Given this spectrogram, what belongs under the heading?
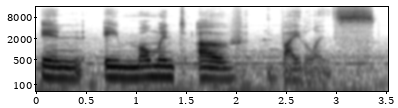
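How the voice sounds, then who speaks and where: A woman running a tabletop role-playing game as game master, narrating in a measured, deliberate way with dramatic pauses. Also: low-pitched, fairly even intonation, gravelly, music in the background.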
